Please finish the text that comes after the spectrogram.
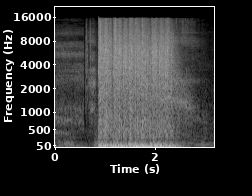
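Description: Rapid automatic gunfire at a bike in the zombie survival game 7 Days to Die: a loud, dense burst of shots rattling continuously for about a second and a half, then fading away.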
